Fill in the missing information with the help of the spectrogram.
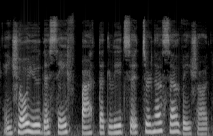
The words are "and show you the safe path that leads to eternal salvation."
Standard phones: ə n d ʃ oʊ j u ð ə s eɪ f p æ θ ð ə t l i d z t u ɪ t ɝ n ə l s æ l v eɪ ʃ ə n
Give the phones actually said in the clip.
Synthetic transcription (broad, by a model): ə n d ʃ oʊ j u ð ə s eɪ f p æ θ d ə t l i d s t u ɪ t ɝ n ə l s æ l v eɪ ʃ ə n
